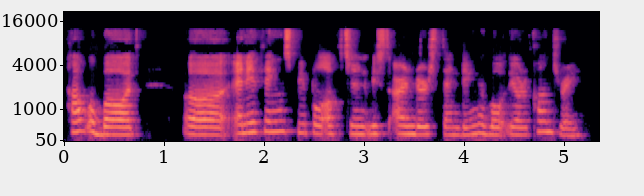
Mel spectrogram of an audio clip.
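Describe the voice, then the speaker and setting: A young Indonesian woman, a student, asking interview questions in English in a halting, hesitant way. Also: fairly high pitch. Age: young adult.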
